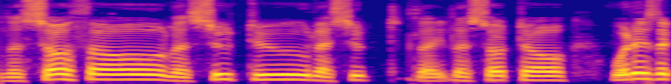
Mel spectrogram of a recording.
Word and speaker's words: Lesotho: the indigenous people they they call it lutu but uh it is spelled l e s o t h o so most of us call it loto because of the way it is spelled but for the Basu it is lutu the land of the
